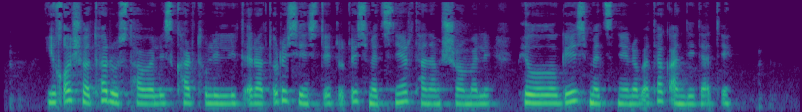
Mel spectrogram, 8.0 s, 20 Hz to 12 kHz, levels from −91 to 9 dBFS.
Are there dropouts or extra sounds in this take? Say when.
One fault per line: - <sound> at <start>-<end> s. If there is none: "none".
none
